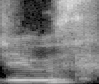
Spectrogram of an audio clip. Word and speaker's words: Iewes: How is that even pronounced? It would be pronounced Jews.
